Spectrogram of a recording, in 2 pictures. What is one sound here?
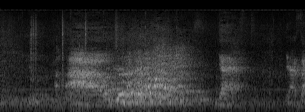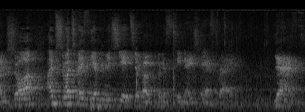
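A woman sings on stage in a large hall, heard from a distance.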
